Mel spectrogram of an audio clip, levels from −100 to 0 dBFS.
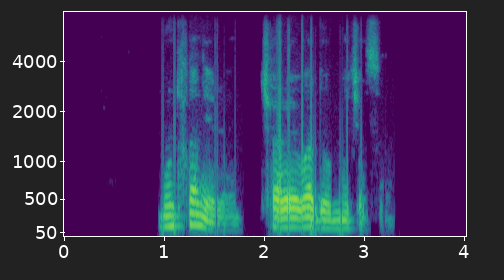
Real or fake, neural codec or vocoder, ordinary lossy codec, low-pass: real; none; Opus, 32 kbps; 7.2 kHz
